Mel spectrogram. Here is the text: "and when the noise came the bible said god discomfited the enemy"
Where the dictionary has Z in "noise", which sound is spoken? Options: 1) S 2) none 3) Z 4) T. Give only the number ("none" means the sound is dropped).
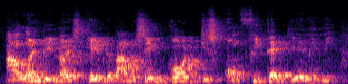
1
